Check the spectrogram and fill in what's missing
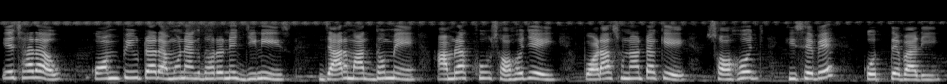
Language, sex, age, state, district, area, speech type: Bengali, female, 18-30, West Bengal, Paschim Medinipur, rural, spontaneous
